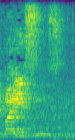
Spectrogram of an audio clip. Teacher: If we do rapid speech, we say países. That S between vowels become a voiced S, okay? It's voiced. And then that happens in rapid speech.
